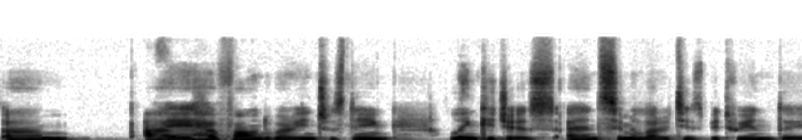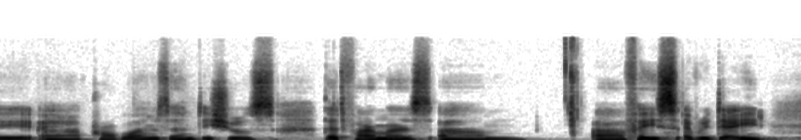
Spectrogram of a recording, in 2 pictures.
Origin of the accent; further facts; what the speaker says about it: Georgia; I'm from Georgia, and um, I directly do farming. I do have vineyards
